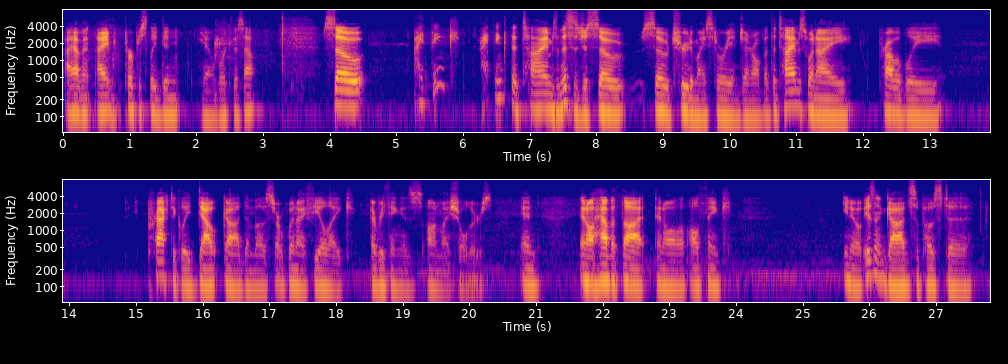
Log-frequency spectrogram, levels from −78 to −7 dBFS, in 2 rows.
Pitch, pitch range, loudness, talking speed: 115 Hz, 100-125 Hz, -23 LUFS, 140 wpm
